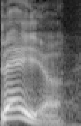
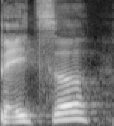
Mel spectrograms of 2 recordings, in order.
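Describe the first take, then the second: First: No 'ts' sound is heard mid-word. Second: A clear 'ts' sound is heard mid-word. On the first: This is how people customarily say it. "the Minig Yisrael is to refer to the Masechta as Masechta's Beya" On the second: This is how the letters spell it. "According to the Aleph Bina, the way you would read it is Beitza"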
